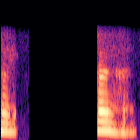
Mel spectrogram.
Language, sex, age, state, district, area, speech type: Assamese, female, 45-60, Assam, Dibrugarh, rural, conversation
